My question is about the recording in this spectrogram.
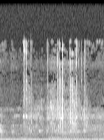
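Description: A low steady hum with one brief faint chirp from the fishing reel's drag about half a second in, as a big fish pulls against a hard-bent rod.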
